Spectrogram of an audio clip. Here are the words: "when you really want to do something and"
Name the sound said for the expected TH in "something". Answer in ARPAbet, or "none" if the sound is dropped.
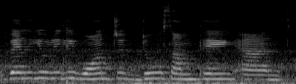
T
